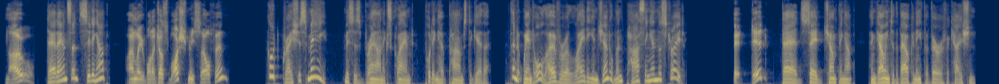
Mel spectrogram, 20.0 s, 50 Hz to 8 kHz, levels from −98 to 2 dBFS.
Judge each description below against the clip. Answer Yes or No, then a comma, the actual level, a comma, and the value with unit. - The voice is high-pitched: No, low, 125 Hz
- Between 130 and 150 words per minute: Yes, average, 145 wpm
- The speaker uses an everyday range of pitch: No, wide, 7.6 semitones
